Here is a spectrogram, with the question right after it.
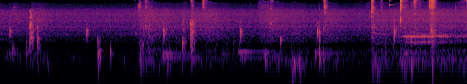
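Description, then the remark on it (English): Quiet sips of water during a short water break in hot weather in London, with wet slurps, swallows and small clicks coming in irregular bursts, no talking, over a faint background hum. “Just going to have a little water break.”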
